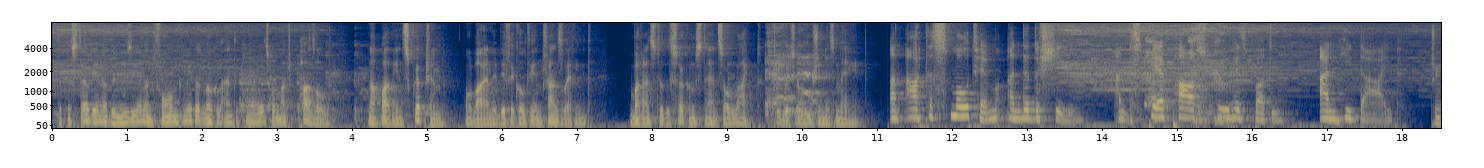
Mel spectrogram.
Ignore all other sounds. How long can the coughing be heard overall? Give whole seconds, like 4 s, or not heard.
4 s.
